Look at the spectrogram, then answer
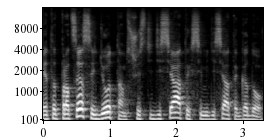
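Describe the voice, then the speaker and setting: A man's voice, dark and mellow in tone, comes through over a quiet background. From Yakutia, Russian Far East. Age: 30s. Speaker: spiritual coach. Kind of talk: interview. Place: home room.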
